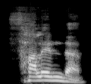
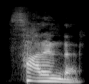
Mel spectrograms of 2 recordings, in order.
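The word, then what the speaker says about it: surrender: যেমন আমরা বলি সালেন্ডার অথবা বলি সলেন্ডার। আসলে প্রোনাউন্সটা কি হবে? সারেন্ডার।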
